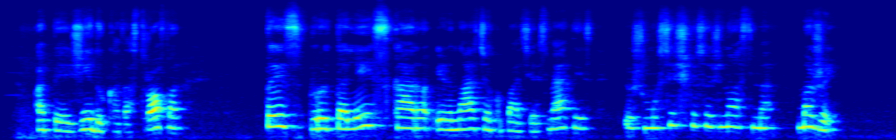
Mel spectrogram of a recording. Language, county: Lithuanian, Vilnius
